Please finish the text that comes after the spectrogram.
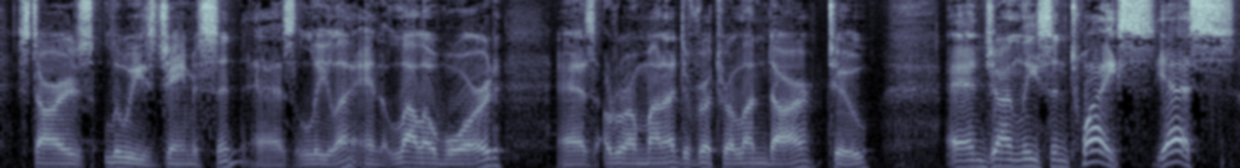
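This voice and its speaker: A man reading a scripted review as a fan, in a measured way. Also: deep voice, dry recording, studio quality. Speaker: audio drama reviewer.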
